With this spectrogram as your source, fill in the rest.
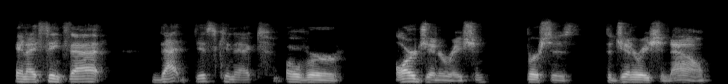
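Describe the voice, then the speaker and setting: A man at medium pitch with a bright, sharp tone, fairly slow pace, ordinary pitch variation, and long, frequent pauses, over a quiet background. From Colorado. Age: 40s. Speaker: interview guest, recovering alcoholic. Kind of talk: casual chat.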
